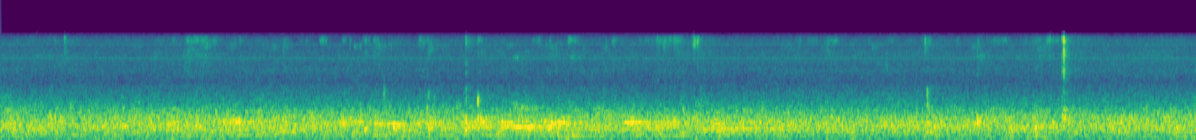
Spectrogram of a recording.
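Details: Steady broadband hiss with faint liquid, squishy ticks and a few soft clicks; no clear animal voice.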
